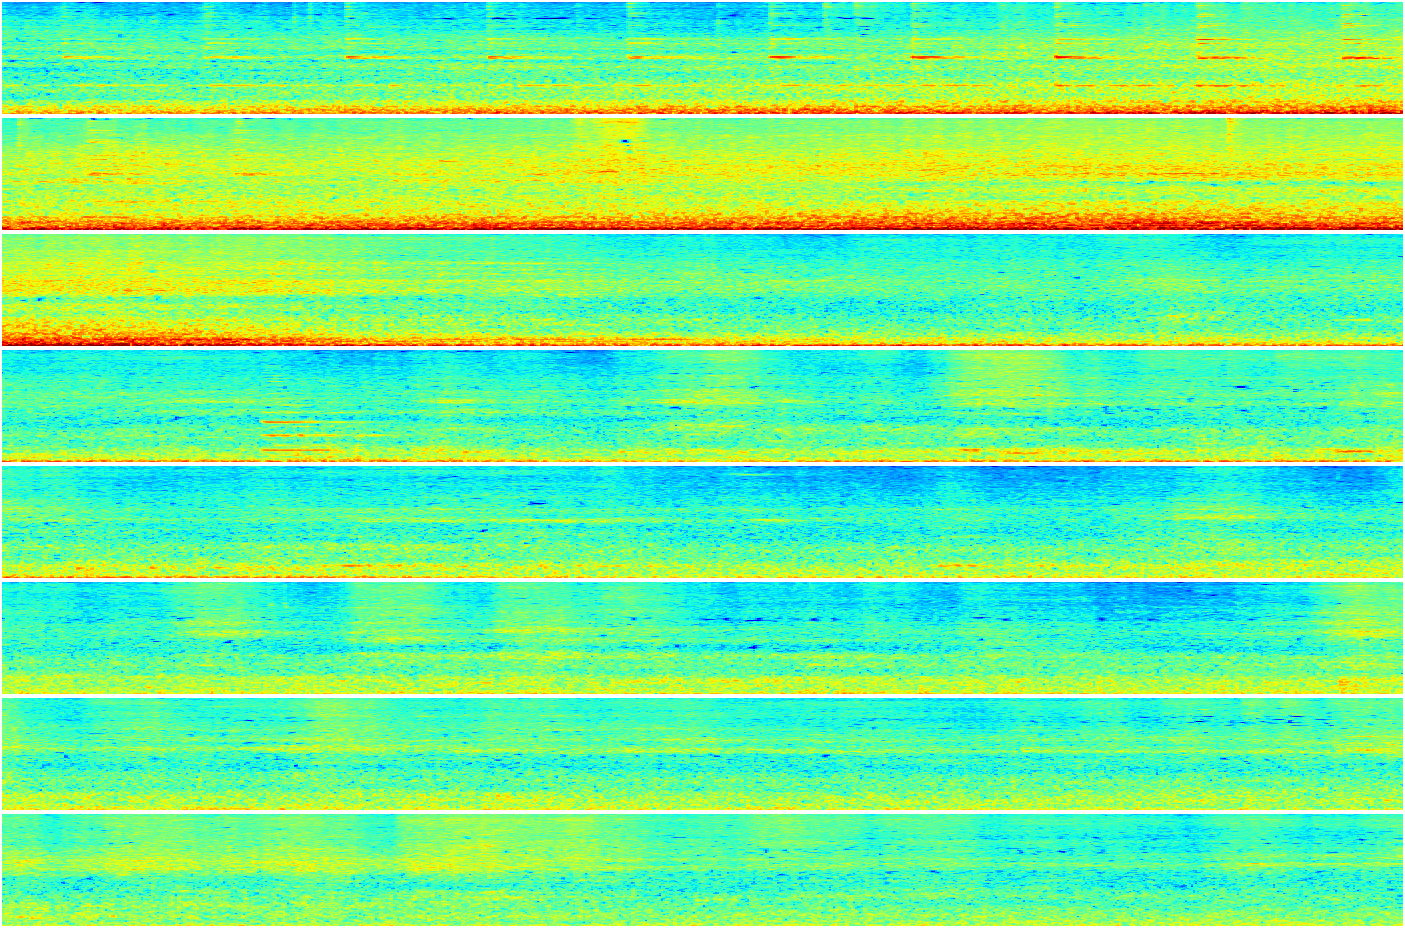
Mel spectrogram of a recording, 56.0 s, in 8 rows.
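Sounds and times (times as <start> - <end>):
diesel locomotive engines: 0.0 - 56.0.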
